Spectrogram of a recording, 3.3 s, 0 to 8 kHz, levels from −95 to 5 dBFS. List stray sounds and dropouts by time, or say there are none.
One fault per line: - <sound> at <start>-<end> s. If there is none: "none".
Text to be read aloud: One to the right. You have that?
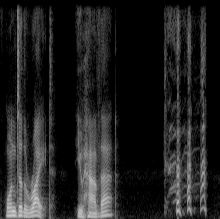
- laugh at 2.4-3.1 s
